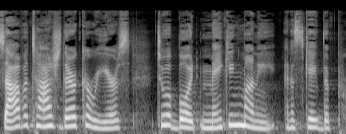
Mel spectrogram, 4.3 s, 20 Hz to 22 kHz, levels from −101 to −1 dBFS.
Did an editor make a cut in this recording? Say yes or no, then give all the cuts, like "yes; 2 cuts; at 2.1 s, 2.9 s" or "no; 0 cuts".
no; 0 cuts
